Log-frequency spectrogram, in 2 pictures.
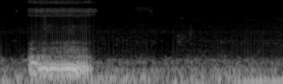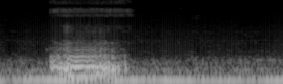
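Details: Cat asleep and snoring, two drawn-out guttural rumbles about three seconds apart, the second longer and louder, against low steady background noise.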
